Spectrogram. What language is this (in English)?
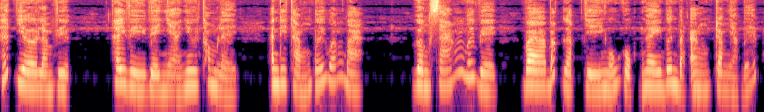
Vietnamese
